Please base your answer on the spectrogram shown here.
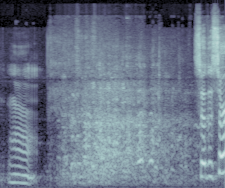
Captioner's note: audience laughing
